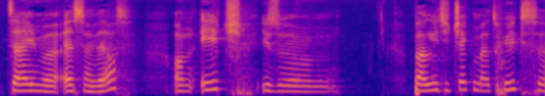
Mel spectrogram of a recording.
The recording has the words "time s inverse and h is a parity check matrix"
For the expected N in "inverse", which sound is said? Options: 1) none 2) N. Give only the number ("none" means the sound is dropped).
1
